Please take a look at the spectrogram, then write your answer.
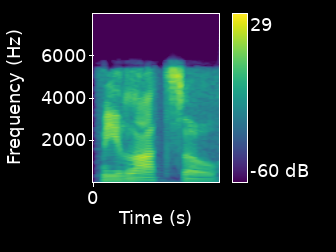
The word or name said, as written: Milazzo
